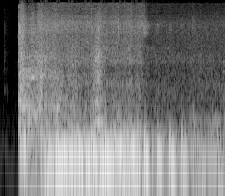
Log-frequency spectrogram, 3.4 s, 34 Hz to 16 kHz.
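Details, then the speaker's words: Cold Ozzy 74 engine on half choke after timing chain cover seal and gasket replacement runs lumpy and uneven with irregular puffing pops; misfire with backfiring, owner suspects ignition despite new coils, leads, plugs and electronic ignition module. "so I think it's a it's a firing problem it seems to be it seems to be backfiring a bit I'm sure there's some sort of ignition problem"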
